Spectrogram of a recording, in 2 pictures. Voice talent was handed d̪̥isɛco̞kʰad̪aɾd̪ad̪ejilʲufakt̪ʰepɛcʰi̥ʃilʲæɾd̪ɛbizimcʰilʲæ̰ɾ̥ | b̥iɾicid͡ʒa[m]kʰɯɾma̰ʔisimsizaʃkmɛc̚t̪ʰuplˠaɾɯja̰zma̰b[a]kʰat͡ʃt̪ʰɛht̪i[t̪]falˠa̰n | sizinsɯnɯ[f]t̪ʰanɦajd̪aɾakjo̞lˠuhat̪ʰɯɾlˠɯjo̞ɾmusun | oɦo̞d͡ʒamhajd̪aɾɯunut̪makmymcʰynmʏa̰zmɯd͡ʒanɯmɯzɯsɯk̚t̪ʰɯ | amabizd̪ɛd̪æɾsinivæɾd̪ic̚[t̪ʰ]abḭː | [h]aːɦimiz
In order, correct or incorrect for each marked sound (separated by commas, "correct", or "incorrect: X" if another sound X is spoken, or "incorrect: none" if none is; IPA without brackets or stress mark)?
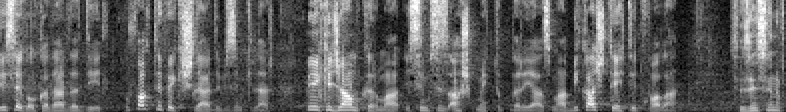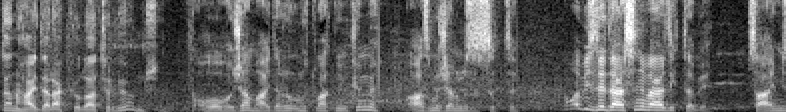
correct, incorrect: i, correct, correct, correct, incorrect: s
